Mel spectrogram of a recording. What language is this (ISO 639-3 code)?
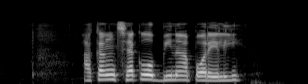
nep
